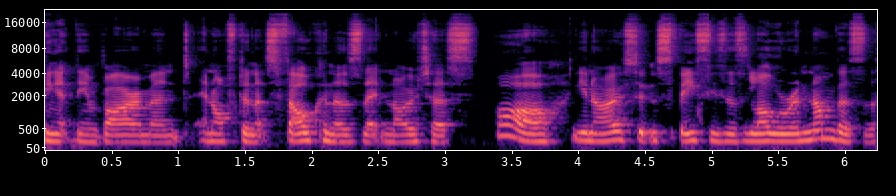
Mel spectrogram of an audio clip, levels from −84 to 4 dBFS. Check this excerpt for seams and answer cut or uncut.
cut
